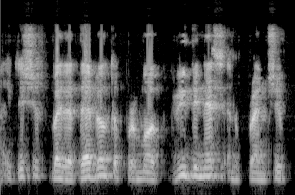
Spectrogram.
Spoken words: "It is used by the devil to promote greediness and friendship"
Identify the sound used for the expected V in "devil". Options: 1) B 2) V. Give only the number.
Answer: 1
